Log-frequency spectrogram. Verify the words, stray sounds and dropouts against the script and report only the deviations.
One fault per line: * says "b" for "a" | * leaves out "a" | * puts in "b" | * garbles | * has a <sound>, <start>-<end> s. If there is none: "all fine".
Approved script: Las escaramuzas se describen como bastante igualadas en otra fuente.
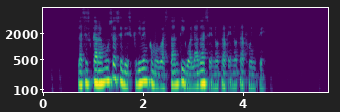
* puts in "en otra"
